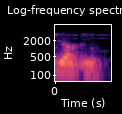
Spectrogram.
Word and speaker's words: yogi: ¿Por qué no decimos, de hecho, la pronunciación un poquito más adecuada es yogi? Yogi. ¿Sí? Porque esta es la O corta y esta es la I con tilde.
